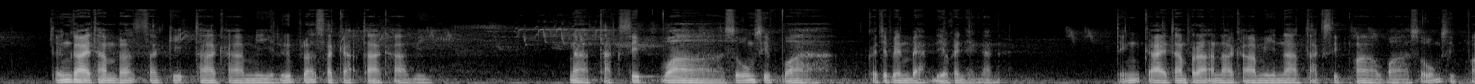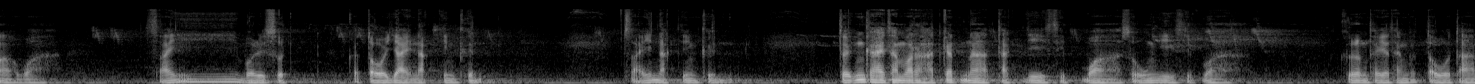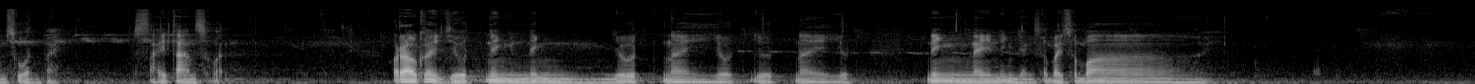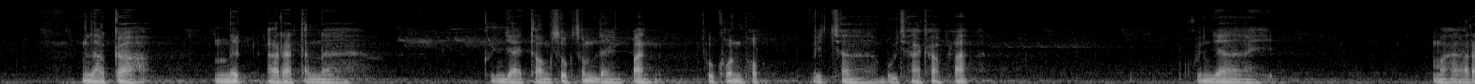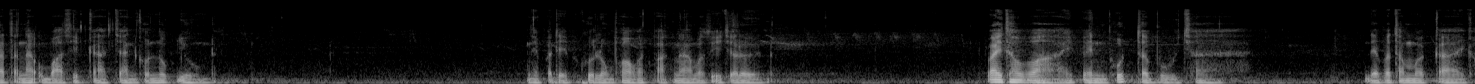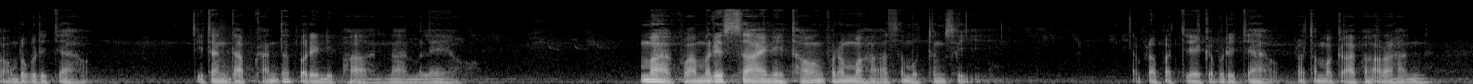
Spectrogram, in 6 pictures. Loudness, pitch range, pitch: -26 LUFS, 80-90 Hz, 85 Hz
